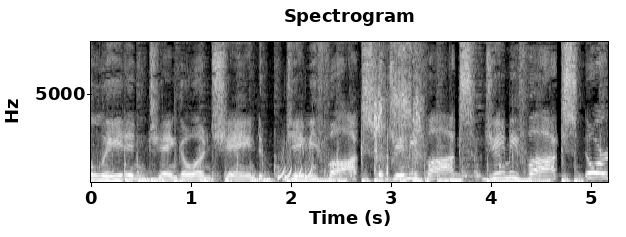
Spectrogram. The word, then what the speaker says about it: Foxx: in Django Unchained Jamie Foxx Jamie Foxx Jamie Foxx or Jamie Foxx Slayers 1 & 2 Jamie Foxx's last name has two x's in it the first X is silent step right up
